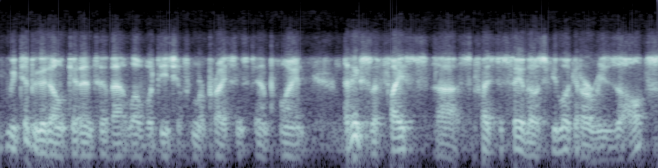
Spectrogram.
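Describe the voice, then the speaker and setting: A man speaking as a company executive, answering questions on an earnings call in a measured corporate manner, often repeating words. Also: a bass voice. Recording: dull lo-fi call audio, faint noise.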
